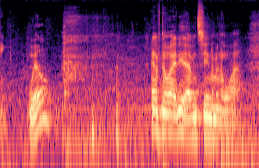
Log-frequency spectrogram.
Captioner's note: chuckles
